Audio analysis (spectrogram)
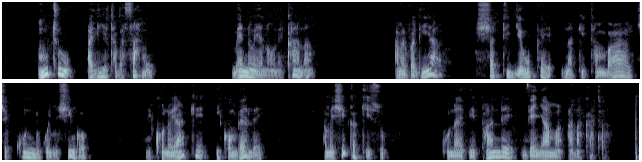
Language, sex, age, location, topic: Swahili, male, 36-49, Mombasa, agriculture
